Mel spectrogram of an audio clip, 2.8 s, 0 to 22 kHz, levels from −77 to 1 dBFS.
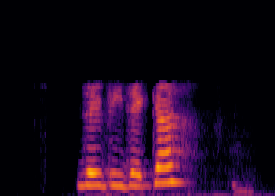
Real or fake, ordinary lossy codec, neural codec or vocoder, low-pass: fake; AAC, 16 kbps; codec, 16 kHz in and 24 kHz out, 0.4 kbps, LongCat-Audio-Codec, two codebook decoder; 7.2 kHz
